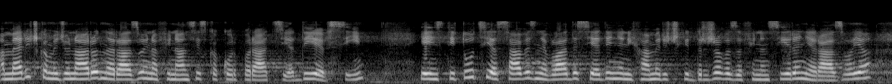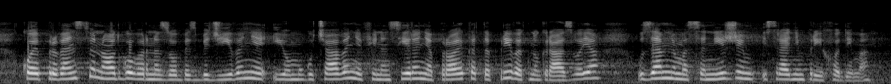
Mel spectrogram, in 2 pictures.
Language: Serbian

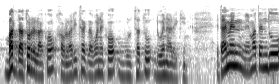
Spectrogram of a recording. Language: Basque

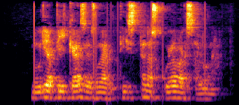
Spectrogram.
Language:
Catalan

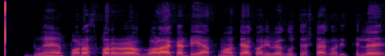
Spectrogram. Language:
Odia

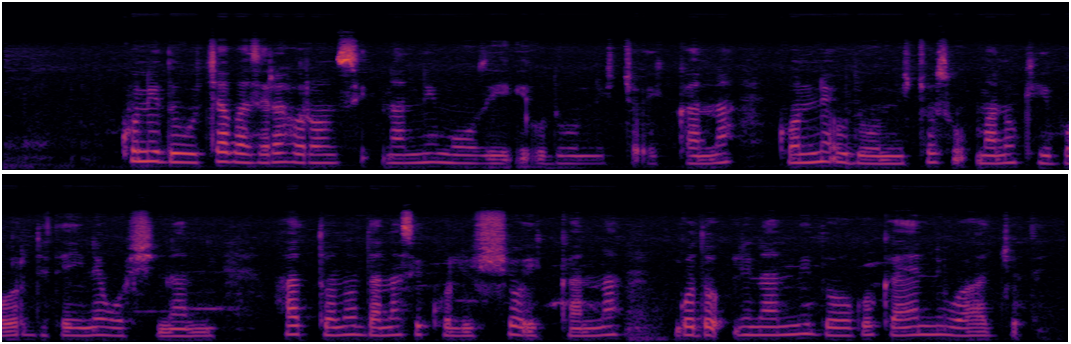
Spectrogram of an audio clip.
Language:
Sidamo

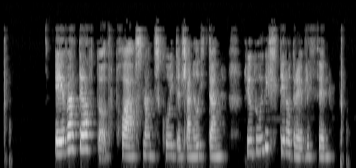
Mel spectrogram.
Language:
Welsh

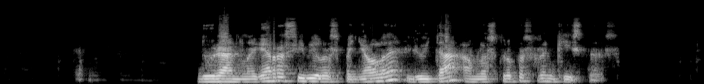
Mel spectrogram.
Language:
Catalan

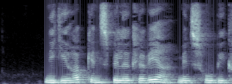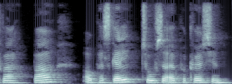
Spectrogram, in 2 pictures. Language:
Danish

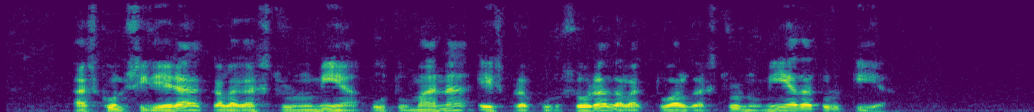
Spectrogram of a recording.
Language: Catalan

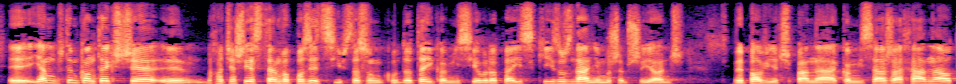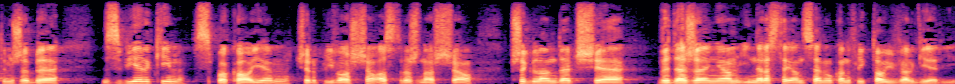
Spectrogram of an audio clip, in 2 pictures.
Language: Polish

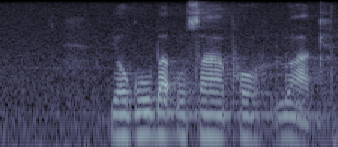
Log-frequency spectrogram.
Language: Xhosa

